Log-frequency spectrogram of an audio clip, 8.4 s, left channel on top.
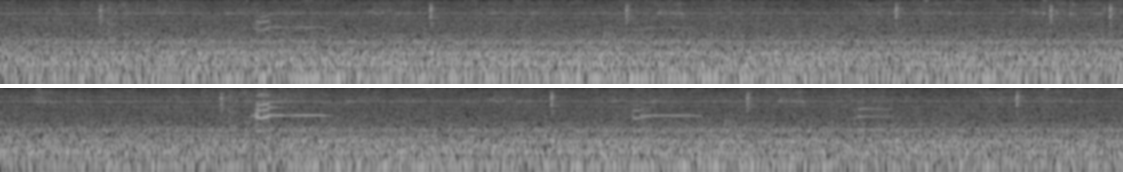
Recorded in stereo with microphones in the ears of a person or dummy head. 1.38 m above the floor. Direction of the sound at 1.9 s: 85° right.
